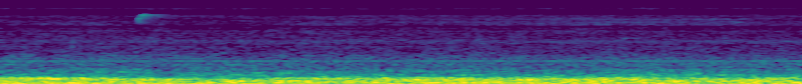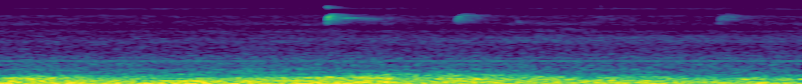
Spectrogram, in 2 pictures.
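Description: A steady low rumble, like distant traffic or an aircraft, with a few short, high bird chirps: one near the start and three more in the second half.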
